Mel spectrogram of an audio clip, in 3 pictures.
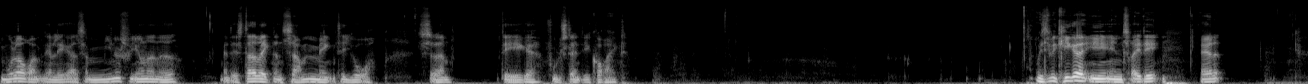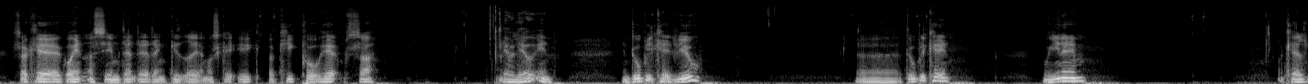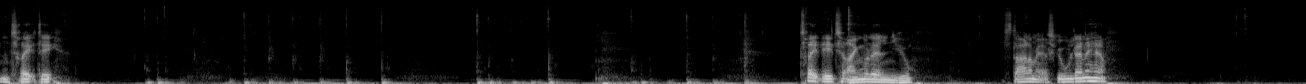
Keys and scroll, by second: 34.4 Return.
